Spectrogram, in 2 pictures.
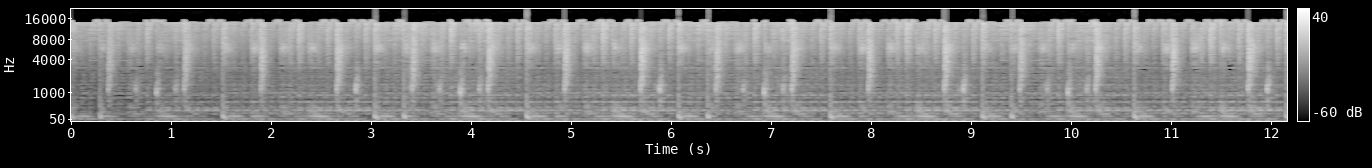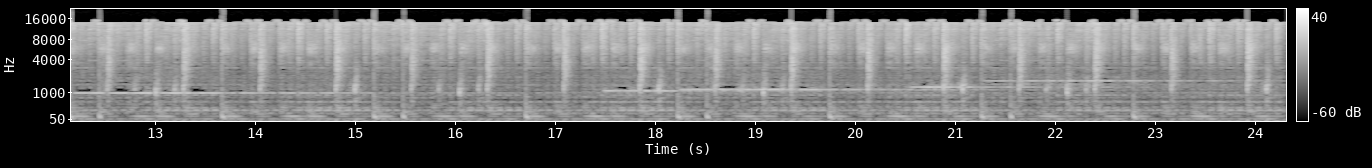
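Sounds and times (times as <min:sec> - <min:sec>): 
jukebox music: 0:00.0 - 0:24.3.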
